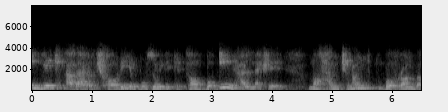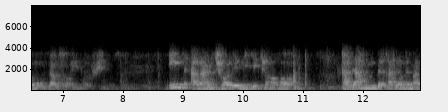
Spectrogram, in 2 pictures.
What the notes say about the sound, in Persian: بصورت حضوری. کیفیت پایین صدای ضبط شده از جلسه مناظره.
